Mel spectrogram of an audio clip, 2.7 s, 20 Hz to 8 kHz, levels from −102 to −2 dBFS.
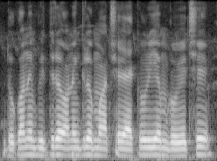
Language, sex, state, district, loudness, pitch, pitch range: Bengali, male, West Bengal, Cooch Behar, -14 LUFS, 140 Hz, 130-140 Hz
